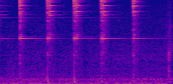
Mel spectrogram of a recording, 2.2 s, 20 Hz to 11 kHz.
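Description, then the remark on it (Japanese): Five crisp, evenly spaced taps on the body of one of two ceramic mugs, each a bright clink with a high, sustained ring, clear, followed by a fainter sixth tap; a metronome is used to keep the rhythm. “マグカップを2つ1個は両方とも陶器でできていますで取っ手の音がこれ取っ手の音これボディ”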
